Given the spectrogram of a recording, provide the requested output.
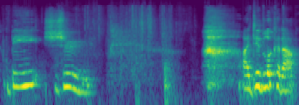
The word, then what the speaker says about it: bijou: how to pronounce it it is spelt b i j o u bijou is how it be zhu i did look it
